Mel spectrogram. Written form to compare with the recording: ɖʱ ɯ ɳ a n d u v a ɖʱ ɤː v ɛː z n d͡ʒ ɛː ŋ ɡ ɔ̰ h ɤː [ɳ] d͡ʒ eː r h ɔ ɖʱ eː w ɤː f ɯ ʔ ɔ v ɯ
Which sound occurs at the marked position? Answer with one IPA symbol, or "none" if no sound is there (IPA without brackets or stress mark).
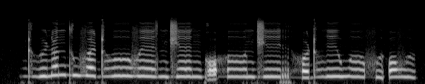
n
